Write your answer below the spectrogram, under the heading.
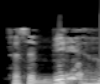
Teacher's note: الحاء ساكنة بعدها هاء مضمومة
